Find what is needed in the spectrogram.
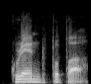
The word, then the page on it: grandpapa: American English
